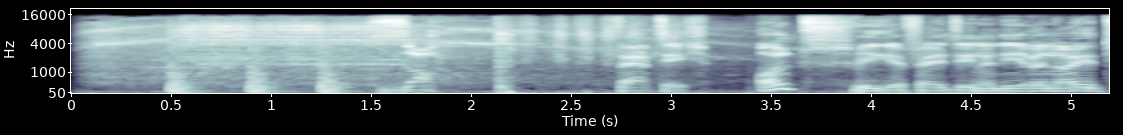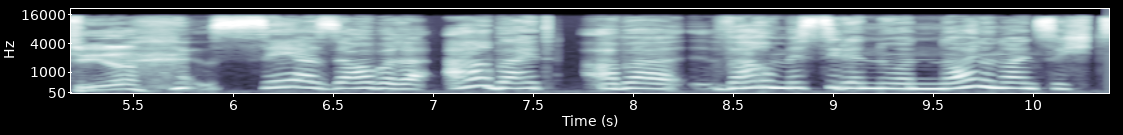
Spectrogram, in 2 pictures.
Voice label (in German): Sprecherin, Handwerker; WERBUNG; FIAT: Handwerker Doblo Cargo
